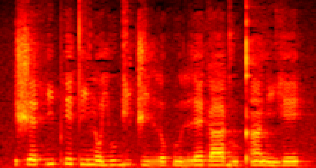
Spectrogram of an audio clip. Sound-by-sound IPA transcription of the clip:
ʃɛ˨hi˦pʰɪ˦˨ ti˦no˨ju˦ɡi˦ t͡ʃi˨ro˨k͡pu˨ rɛ˦ɡaː˦ɡu˨kʼã˦ lĩ˨ ɣe˦

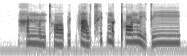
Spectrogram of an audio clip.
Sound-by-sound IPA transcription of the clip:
hɐ˥nmɵ˧n t̪ʰɔː˨pɪ˥k̚faː˨wt͡sʰɪ˥k̚ mɐ˧k̚pʰɔː˥nliː˨˩ t̪iː˥

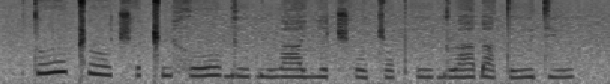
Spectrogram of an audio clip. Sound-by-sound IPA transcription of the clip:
toːǁoːt͡ʃʰəǁy xoːɡɨːɠywaː ʎət͡ʃʰocopʰɨː ɡɹaɗa tɨːtʲɨː

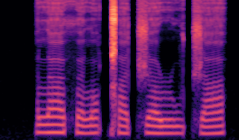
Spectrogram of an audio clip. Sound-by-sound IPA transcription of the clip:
laθɐlɔǁa t͡ʃɐɹu t͡ʃa

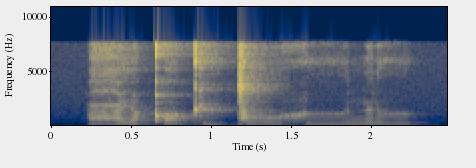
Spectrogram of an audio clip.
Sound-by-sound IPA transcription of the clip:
ʕeqʼo kʼiǀoː hɯː nə̃ɾɯ

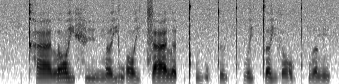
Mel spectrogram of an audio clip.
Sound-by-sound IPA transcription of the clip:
kʰaː˨lɔː˥j fyː˧ mɐ˨˥jwɔː˨jt͡saː˨˧ lɐ˨t̚kʷʰiː˨˩w t̪ɵ˨˩ɥkʷʰɐ˨˧j t̪ɐ˨jlɔː˨˩kʷʰɐ˧ŋ

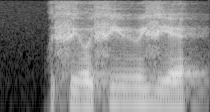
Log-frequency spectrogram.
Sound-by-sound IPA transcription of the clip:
fʲofʲʉːvʲɛ

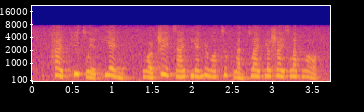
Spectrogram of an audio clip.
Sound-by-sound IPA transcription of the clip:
t̪ʰa˥˩ɪ̯ t̪ʰi˥t͡swḛ˨˩ɪ̯pʰjɛ˥˩n | t̪ʰwɔ̰˨˩ʈ͡ʂe˥˩ɪ̯t͡sa˧˥ɪ̯pjɛ˧˥n ɻwɔ˧˥t͡su˥˩kwa̰˨˩n t͡swa˥˧ɪ̯t̪jä˥˧ʂa˥˧ɪ̯swä˥˧ pwɔ˥˩

